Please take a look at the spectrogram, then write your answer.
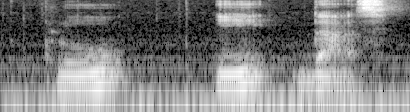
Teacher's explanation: Na letra C, a palavra incluídas tem acento porque o I tônico forma hiato com a vogal anterior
